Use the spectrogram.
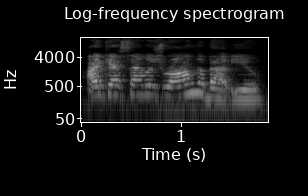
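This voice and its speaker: A woman voicing a sweet, kindly, cheerful old woman from a children's storybook, speaking brightly and reassuringly. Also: fairly high pitch, moderate pace, vocal fry, far from the mic, exaggerated voice, poor audio. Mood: sad.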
